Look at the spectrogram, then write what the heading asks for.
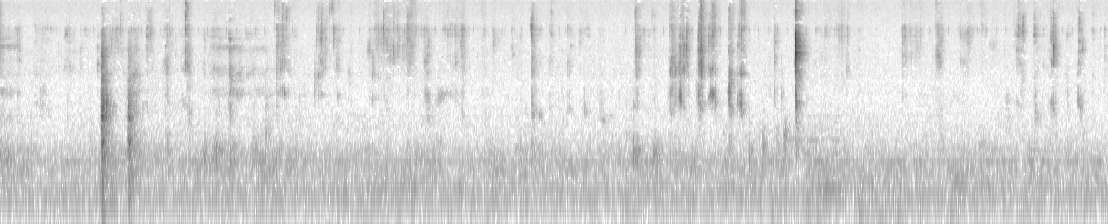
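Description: A person chewing and biting on a chicken wing, close to the microphone, with scattered sharp crunching clicks; the loudest crunch comes about twelve seconds in.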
